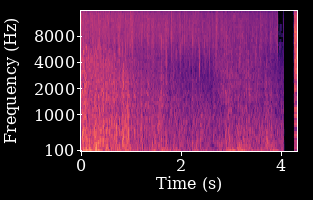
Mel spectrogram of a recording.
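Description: Thunderstorm: rain with low thunder, starting and cutting off abruptly.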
